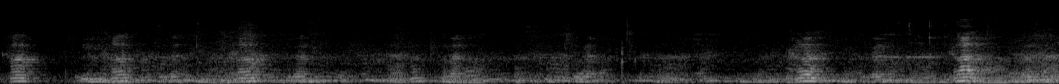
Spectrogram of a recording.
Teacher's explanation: То есть га не такая звонкая, не такая прям га в полный рост. А ближе к получается ка.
